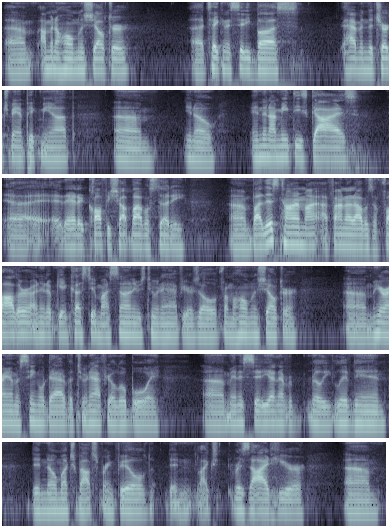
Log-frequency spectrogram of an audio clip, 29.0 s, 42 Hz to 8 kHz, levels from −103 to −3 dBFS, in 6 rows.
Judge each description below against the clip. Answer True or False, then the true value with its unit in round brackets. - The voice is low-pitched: True (110 Hz)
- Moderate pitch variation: False (1.6 semitones)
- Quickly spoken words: True (215 wpm)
